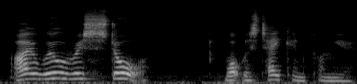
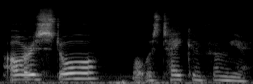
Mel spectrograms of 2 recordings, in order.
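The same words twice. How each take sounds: First: Slow, loud proclamation in God's voice; prophetic declaration. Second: Prophetic declaration. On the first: Preacher declares God's promise to viewers, loud and slow. Prophetic word spoken as God. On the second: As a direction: proclaim it like a prophet. Quoting God's words. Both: Acted.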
